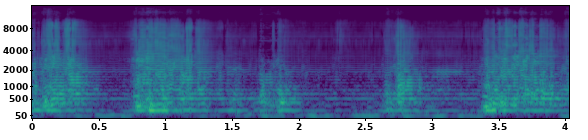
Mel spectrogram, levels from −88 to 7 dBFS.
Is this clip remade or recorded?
remade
